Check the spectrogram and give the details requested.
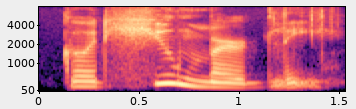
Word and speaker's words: humoredly: perfunctory smile good humoredly good hue that h-y is hue good humoredly petulant petulant hold the tea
